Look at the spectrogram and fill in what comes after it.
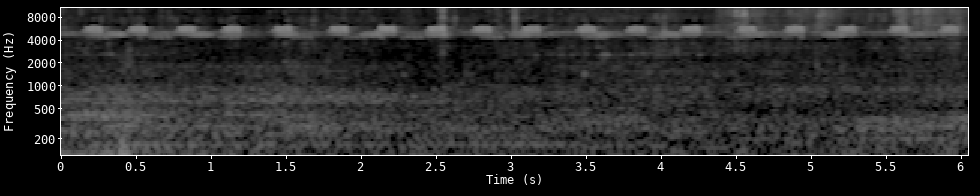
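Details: Crickets at night with running water nearby: bright, clipped chirps repeat about three times a second over a constant low watery hiss, with faint higher crackles late on.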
